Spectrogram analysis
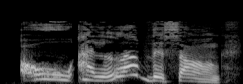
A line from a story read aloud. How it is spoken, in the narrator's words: exclaimed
